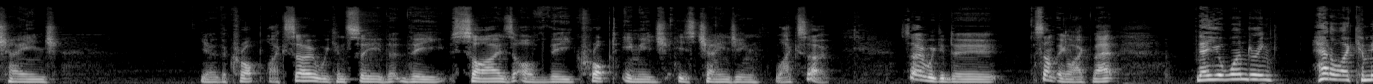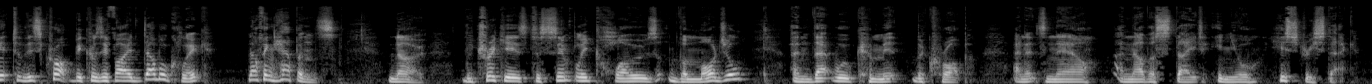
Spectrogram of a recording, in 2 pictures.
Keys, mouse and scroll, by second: 7.2-10.5 drag, 14.8 click, 19.4 click.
